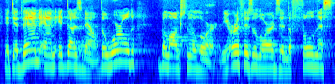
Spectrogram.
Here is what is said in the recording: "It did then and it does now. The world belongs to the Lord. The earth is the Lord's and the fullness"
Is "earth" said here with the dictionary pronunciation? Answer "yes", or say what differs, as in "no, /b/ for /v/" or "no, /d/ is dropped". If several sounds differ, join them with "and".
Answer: yes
